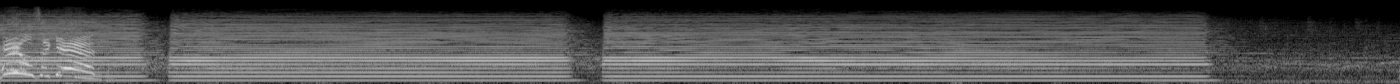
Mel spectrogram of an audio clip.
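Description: Ice hockey arena goal horn sounding to mark a home-team goal: one long steady blast with two short breaks, about one and a half and six seconds in, cutting off about twelve seconds in.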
